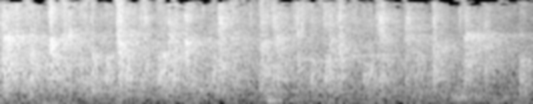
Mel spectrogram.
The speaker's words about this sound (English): Yeah, and really, you know, uh, a short word and a short applause doesn't doesn't do justice to the kind of sacrifices that you guys have made. So thank you so much for that.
